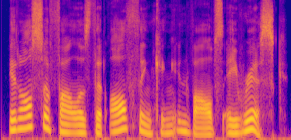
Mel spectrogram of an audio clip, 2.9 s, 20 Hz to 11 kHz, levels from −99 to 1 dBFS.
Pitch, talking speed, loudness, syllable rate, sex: 155 Hz, 185 wpm, -16 LUFS, 5.3 syllables/s, male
